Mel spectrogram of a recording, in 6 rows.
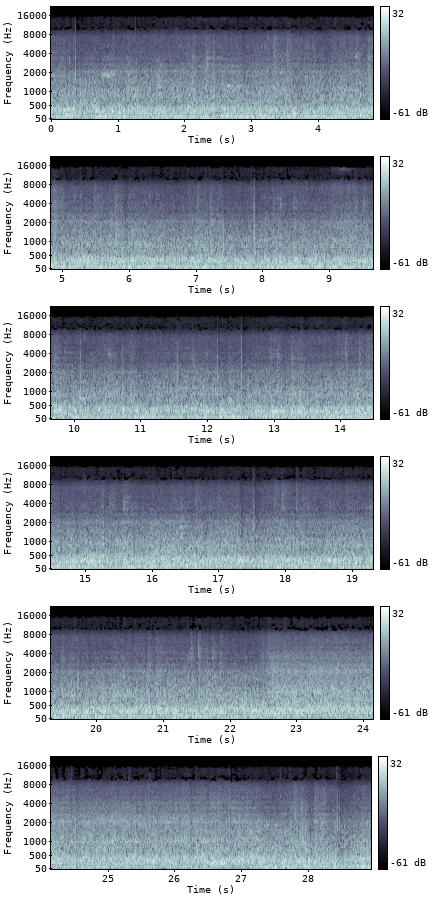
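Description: Electric train running at speed, heard from inside the carriage: a steady rumble of wheels on rails. About 22 seconds in, the hiss quietens and a faint steady whine comes in.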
